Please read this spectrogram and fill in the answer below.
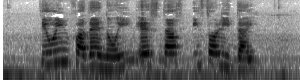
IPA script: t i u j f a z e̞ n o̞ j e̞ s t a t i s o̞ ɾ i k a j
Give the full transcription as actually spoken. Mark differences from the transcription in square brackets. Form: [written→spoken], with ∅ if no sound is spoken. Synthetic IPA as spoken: t i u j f a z e̞ n o̞ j e̞ s t a [t→s] i s o̞ [ɾ→l] i [k→t] a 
